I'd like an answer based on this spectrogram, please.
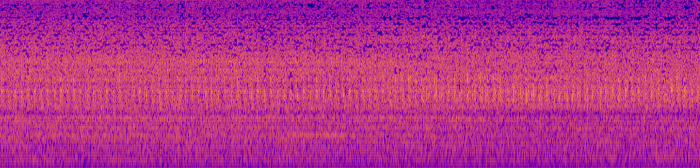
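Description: Sawmill band saw cutting lengthwise through a teak beam: a steady sawing noise over the constant hum of the mill's drive, with a fast, even pulsing that grows a little stronger in the second half.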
